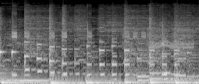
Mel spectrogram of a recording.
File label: victory; tf2ware ultimate; music game; wii 9volt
